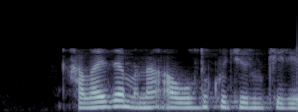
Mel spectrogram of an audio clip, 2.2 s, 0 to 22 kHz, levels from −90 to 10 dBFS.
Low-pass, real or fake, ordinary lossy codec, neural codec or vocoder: 3.6 kHz; real; none; none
